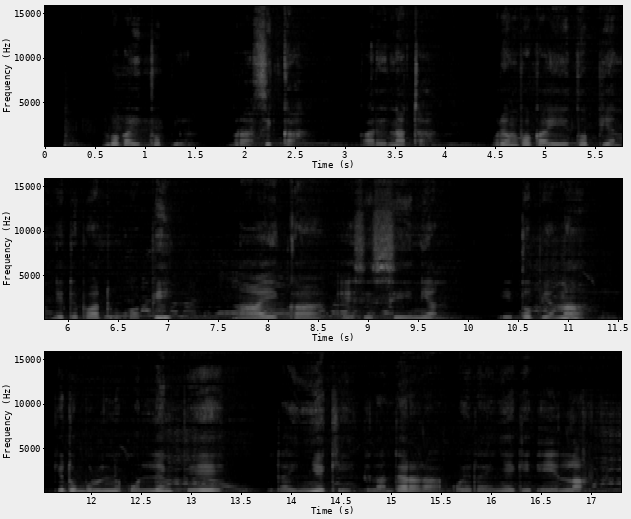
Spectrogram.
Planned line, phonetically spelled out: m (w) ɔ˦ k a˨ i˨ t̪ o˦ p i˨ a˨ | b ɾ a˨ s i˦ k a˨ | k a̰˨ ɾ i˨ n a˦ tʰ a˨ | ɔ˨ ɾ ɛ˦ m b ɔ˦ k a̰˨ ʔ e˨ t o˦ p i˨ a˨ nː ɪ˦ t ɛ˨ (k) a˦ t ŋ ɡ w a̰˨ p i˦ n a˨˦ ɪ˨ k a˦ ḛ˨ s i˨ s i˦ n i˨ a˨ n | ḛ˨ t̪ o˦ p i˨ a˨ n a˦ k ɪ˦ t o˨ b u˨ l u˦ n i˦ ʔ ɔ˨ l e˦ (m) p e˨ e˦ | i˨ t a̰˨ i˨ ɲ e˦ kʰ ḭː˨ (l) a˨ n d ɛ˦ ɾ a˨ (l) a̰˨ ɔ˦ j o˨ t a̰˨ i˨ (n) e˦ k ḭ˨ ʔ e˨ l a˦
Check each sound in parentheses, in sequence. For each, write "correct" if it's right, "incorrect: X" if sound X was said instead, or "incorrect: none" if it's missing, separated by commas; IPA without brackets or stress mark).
incorrect: b, incorrect: p, incorrect: ŋ, correct, incorrect: ɾ, incorrect: ɲ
